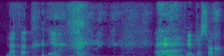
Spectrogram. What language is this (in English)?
Welsh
